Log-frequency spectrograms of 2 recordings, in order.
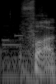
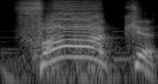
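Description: First: It is said in a calm, plain way. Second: It is said loudly and angrily.

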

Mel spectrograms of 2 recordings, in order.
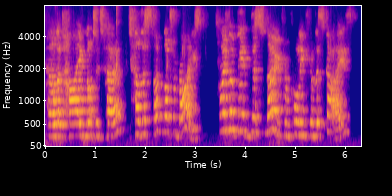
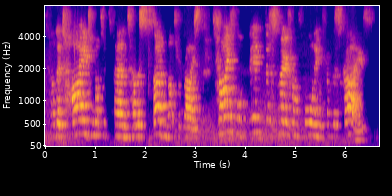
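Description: First: It is said as a rhetorical question. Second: It is said as a plain statement.

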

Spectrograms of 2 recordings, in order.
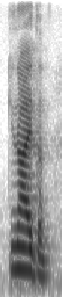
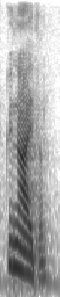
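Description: Both takes have the same delivery.

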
